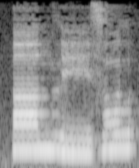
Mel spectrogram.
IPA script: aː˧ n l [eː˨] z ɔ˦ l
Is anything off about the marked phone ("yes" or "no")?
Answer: no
